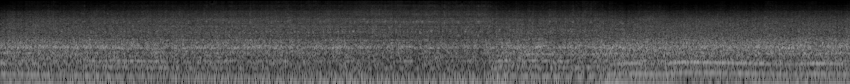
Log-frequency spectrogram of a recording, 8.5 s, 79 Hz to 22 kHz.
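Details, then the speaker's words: 1975 Chevrolet Corvette Stingray, long-stored, just after Edelbrock carburetor rebuild (previously died immediately): now holds idle on its own but the beat is uneven and hunts; still rough, idle and carburetor adjustment still needed. "obviously it's still not running right but it's super dark outside but it is running and it stays running by itself"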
